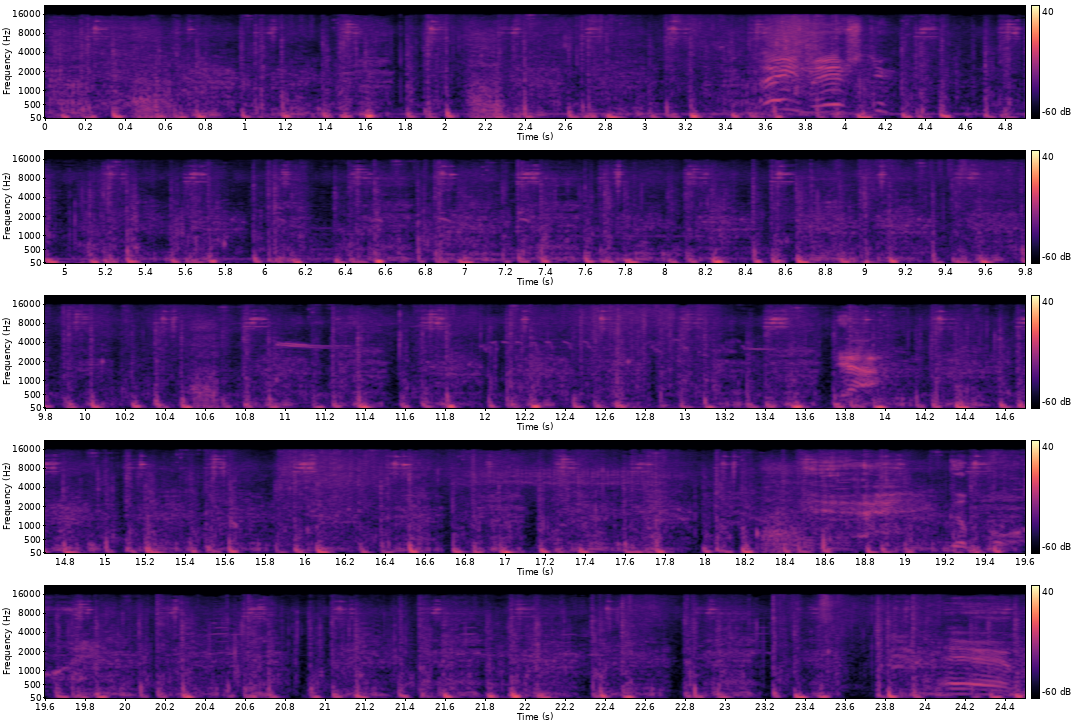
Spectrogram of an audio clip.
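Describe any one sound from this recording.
A horse gallops with hooves pounding on a dirt trail.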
